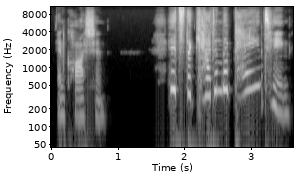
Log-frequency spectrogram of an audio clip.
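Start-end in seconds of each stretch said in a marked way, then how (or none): 1.8-3.6 put-on high, louder young woman recognizing something; Joanna, amazed. A narrator's reading. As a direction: exclaim in wonder. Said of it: "Joanna said".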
